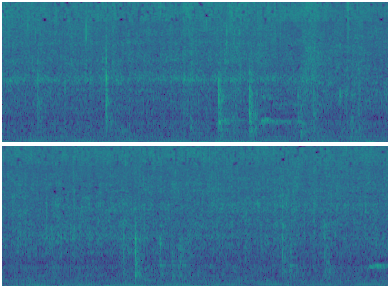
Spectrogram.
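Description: Raw chicken pieces sizzling in hot olive oil with aromatics in a nonstick wok, with a spatula scraping and tapping against the pan as they are stirred a few times.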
